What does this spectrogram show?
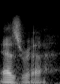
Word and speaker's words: Ezra: Ezra. I think that's it. Yeah, it is. How do you spell that?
